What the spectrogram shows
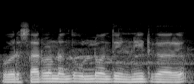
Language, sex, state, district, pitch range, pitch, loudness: Tamil, male, Tamil Nadu, Namakkal, 115-130 Hz, 125 Hz, -15 LUFS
